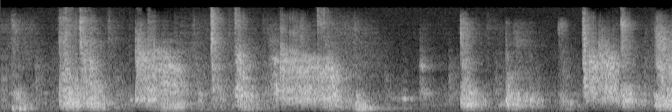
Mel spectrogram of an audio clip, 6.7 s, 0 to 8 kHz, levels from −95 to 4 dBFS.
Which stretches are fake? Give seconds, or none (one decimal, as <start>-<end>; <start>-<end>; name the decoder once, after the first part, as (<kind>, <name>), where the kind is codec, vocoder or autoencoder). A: 0.0-5.0 (vocoder, Vocos); 5.7-6.7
